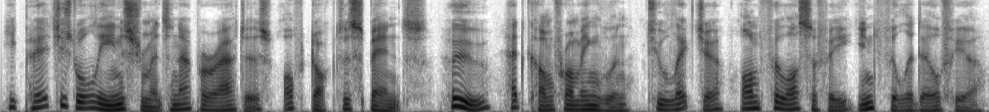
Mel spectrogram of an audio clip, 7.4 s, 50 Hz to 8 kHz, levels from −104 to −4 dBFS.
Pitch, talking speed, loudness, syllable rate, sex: 125 Hz, 170 wpm, -18 LUFS, 5.6 syllables/s, male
